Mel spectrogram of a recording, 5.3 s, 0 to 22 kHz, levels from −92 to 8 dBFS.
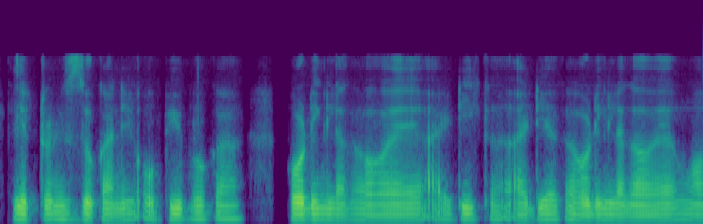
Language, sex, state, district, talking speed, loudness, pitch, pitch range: Hindi, male, Haryana, Rohtak, 195 wpm, -22 LUFS, 100 Hz, 95-110 Hz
